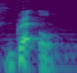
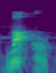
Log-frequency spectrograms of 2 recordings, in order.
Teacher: the T in water, as well as the T in Gretel, is generally pronounced as a glottal stop in Cockney English. So while in some British accents it would be water, in Cockney it's water, and rather than Gretel, it's Gretel.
